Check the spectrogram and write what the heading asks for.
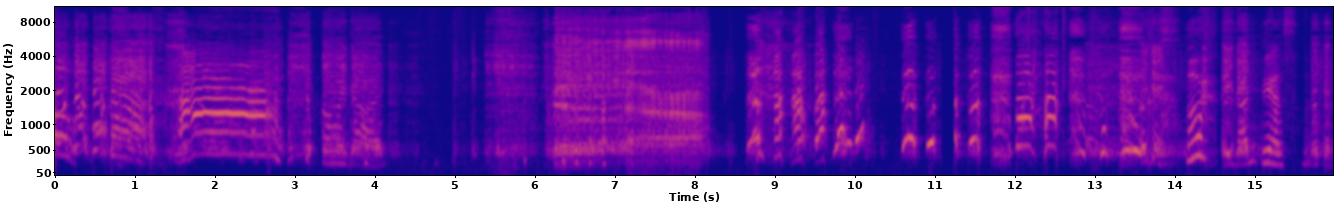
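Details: Woman wearing a voice-changing mask with a microphone does a deliberate, drawn-out, rough, croaking loud belch, followed by laughter and excited voices.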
